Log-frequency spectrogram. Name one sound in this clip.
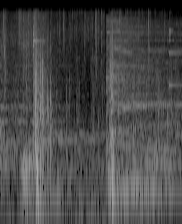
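A game creature is struck with a short thud.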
